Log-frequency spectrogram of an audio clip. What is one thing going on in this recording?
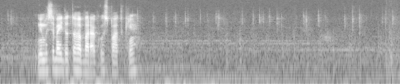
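Footsteps run quickly over dirt and leaves.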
